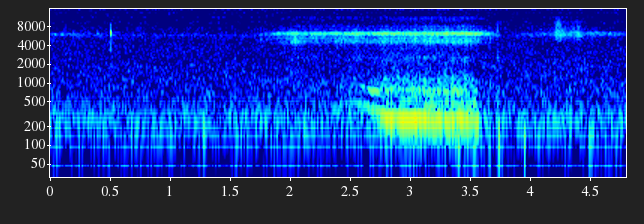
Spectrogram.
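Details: A son's snoring keeping his father awake: a single soft, low rattling snore swelling over about two seconds and fading, with steady high hiss behind.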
